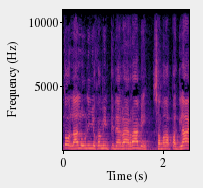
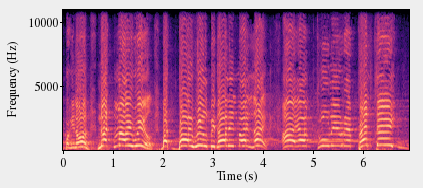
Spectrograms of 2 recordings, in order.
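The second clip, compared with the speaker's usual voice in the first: preaching at full force; 3 semitones higher, 14 dB louder than usual. Real, not acted. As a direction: shout the altar call to the crowd. (buong lakas na pangangaral, sumisigaw)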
